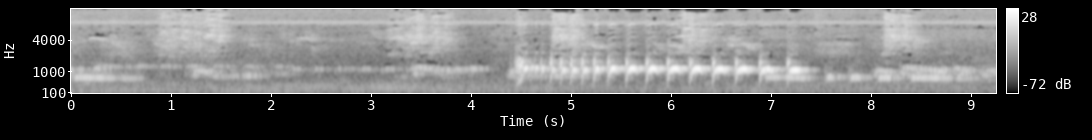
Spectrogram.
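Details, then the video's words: Zebra dove from Java, Indonesia, local perkutut giving dhuduk and kerot calls used as a lure: soft whistled notes, then a fast run of about fifteen evenly spaced pulsed coos, then more soft notes; faint high hiss throughout. "Terapi singkat perkutut dhuduk dan kerot, sangat ampuh untuk pancingan"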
